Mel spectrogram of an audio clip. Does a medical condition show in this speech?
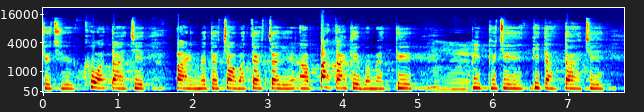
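Yes: hearing impairment; wears hearing aid, hears car horns and ambulance sirens with hearing aid; converses orally with host without interpreter; speech not very clear, others may not understand her.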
